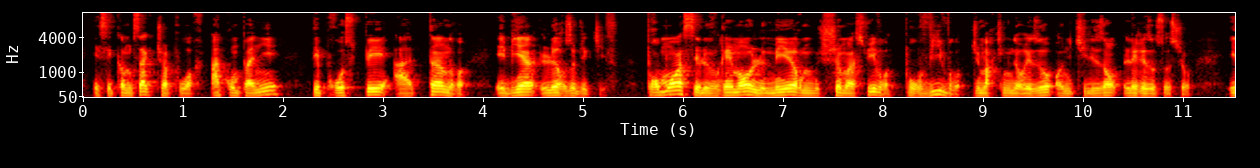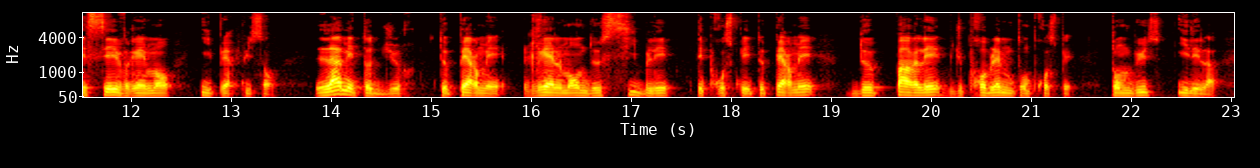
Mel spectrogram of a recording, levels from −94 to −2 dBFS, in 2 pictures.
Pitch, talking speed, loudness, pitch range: 105 Hz, 175 wpm, -28 LUFS, 95-115 Hz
